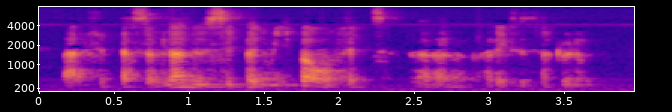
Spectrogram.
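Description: A man talks over noticeable background noise. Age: 20s. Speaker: coach and therapist. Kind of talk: interview. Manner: relaxed.

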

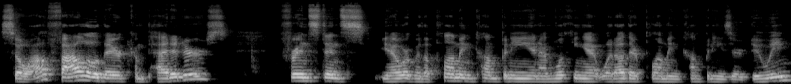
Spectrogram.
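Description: At a moderate pace, a man with a Chicago accent talks in a fairly high pitch with ordinary pitch variation. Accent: Chicago-area American. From Chicago suburbs, Illinois (Naperville). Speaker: digital marketing freelancer. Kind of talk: interview.

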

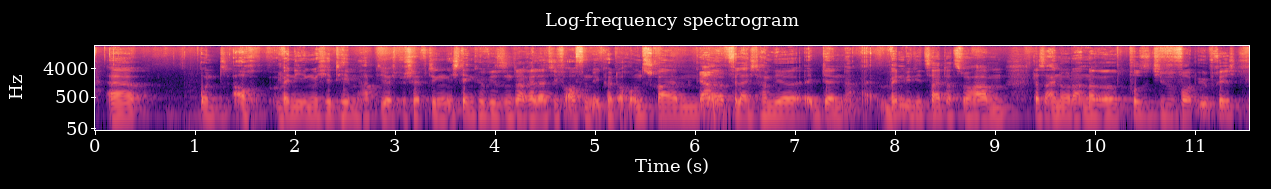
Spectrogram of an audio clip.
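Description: Over noticeable background noise, a man talks fairly quickly at a medium pitch. His intonation is monotone and flat, and his loudness stays very even. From northern Hesse, near Kassel. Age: 30s. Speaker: podcast host, psychiatric rehab patient. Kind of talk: casual chat. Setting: patient room in a rehab clinic. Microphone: poor recording quality.

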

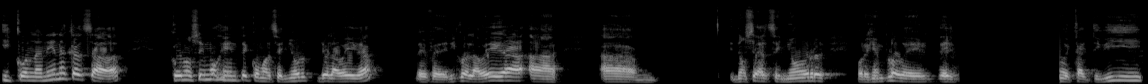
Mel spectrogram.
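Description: A man with a Cuban accent speaks at a moderate pace in a high voice, his tone dark and mellow and his intonation lively. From Cuba, Havana. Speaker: dancer and entrepreneur. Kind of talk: interview.

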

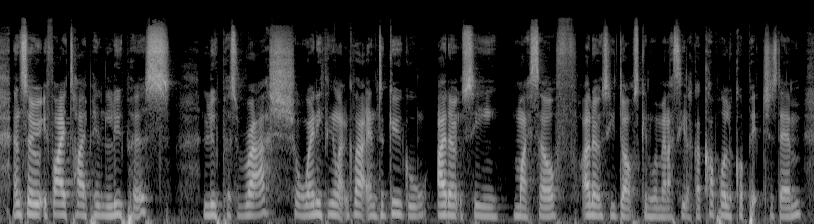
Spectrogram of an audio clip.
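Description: Speaking at a very fast pace with hardly any pauses, a woman keeps a fairly low pitch and monotone, flat intonation. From England. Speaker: podcast co-host. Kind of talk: casual chat.

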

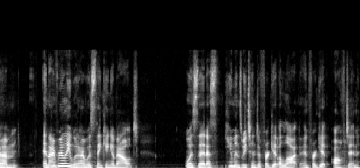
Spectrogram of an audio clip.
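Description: A woman speaks at a moderate pace with a bright, sharp tone and ordinary pitch variation, leaving long, frequent pauses. The recording is very clean, with a silent background. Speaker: podcast co-host leading the study. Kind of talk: Bible study discussion.

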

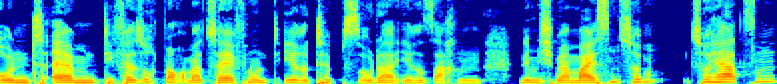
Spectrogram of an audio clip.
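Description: Dry and close with no echo, a woman speaks at a fairly quick pace with monotone, flat intonation. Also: medium pitch for a woman. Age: 20s. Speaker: social media creator. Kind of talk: casual chat. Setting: online call from separate locations.

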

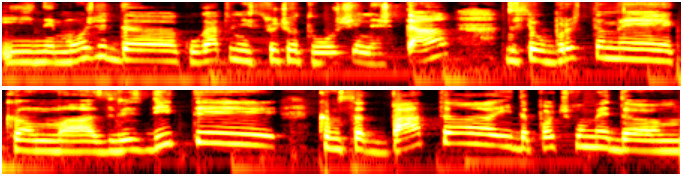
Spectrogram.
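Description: The woman's voice sits at a medium pitch. She talks very slowly with lively intonation. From Bulgaria, Sofia. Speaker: podcast host. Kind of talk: personal monologue. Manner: halting.

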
